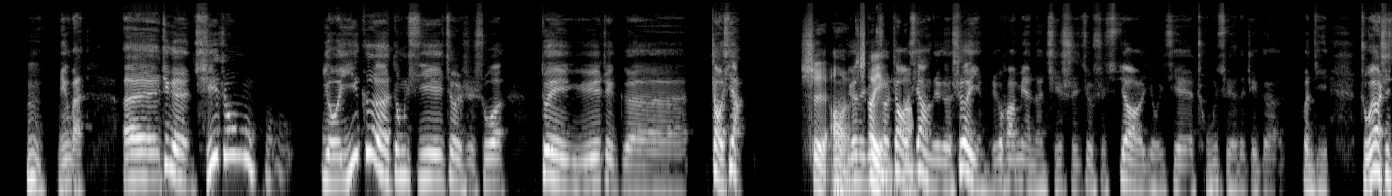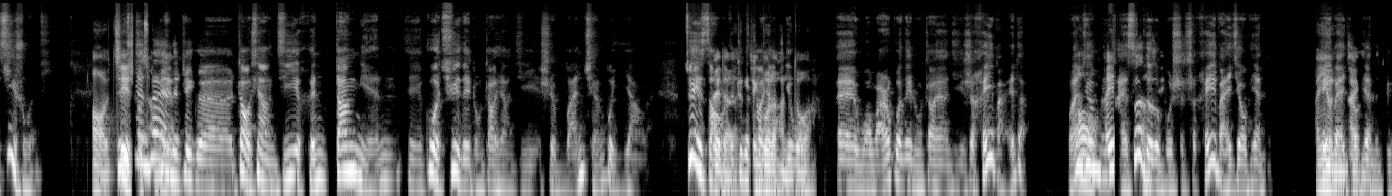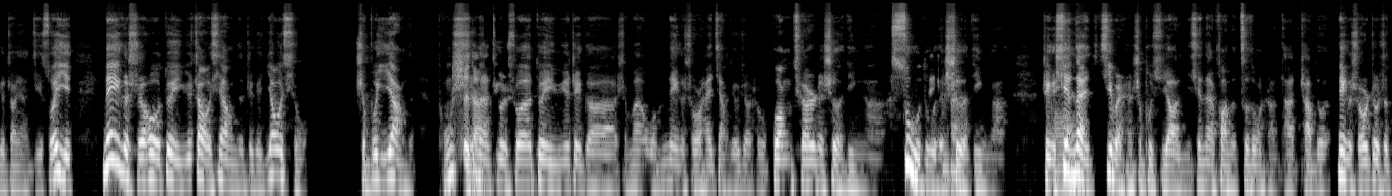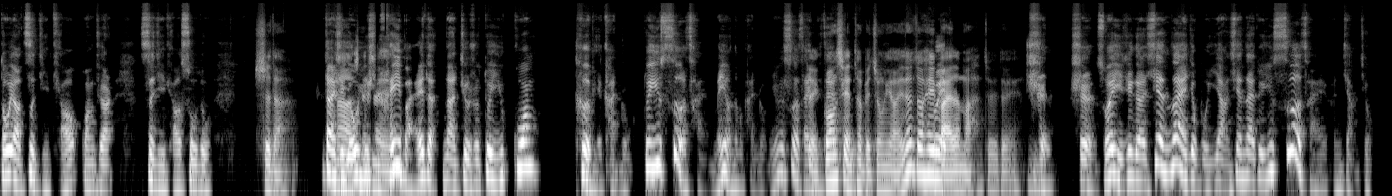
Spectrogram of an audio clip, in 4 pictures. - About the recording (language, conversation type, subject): Chinese, podcast, 面对信息爆炸时，你会如何筛选出值得重新学习的内容？
- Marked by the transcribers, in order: other background noise; "跟" said as "很"; "就" said as "叫"; tapping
